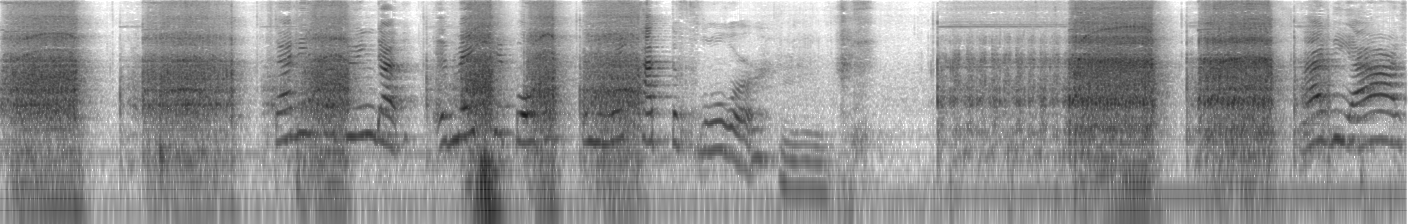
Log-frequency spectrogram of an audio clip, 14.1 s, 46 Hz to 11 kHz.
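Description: Ryobi 18V ONE+ cordless reciprocating saw triggered in a series of short bursts, each about a second long, running free with its blade in the air and not cutting anything.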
